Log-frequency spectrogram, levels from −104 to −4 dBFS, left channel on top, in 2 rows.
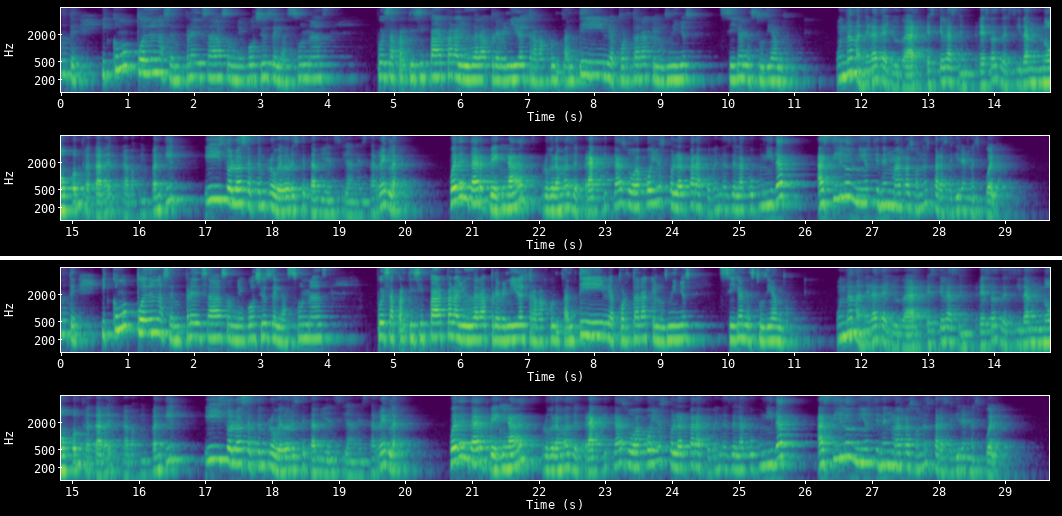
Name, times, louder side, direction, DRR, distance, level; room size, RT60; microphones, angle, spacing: voice 1, 0.0-4.0 4.8-9.4 9.9-10.9 21.4-21.8, right 3 dB, 80° right, 10 dB, 0.8 m, -29 dB
voice 2, 11.6-16.5 17.0-19.9 20.7-21.8 22.1-22.8 23.1-25.7 26.2-28.9, left 1 dB, 15° left, 6 dB, 0.8 m, -29 dB
12.0 x 5.7 x 5.8 m, 0.81 s
head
